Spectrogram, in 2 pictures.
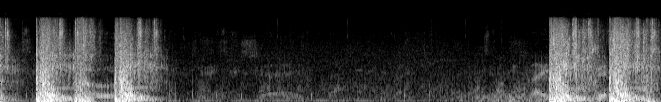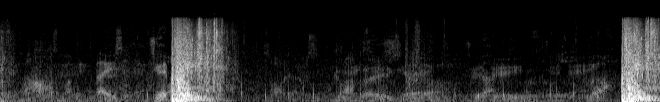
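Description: A shotgun fires loud, booming blasts with a short echo.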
